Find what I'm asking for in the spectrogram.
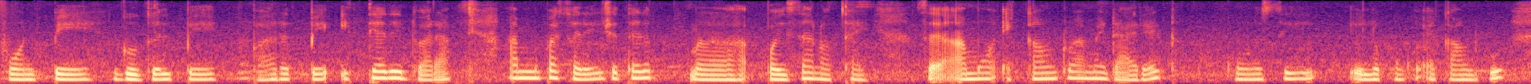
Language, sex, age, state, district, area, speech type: Odia, female, 18-30, Odisha, Cuttack, urban, spontaneous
